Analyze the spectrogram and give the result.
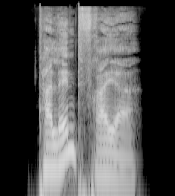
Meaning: inflection of talentfrei: 1. strong/mixed nominative masculine singular 2. strong genitive/dative feminine singular 3. strong genitive plural
- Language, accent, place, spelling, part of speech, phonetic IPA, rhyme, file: German, Germany, Berlin, talentfreier, adjective, [taˈlɛntfʁaɪ̯ɐ], -ɛntfʁaɪ̯ɐ, De-talentfreier.ogg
